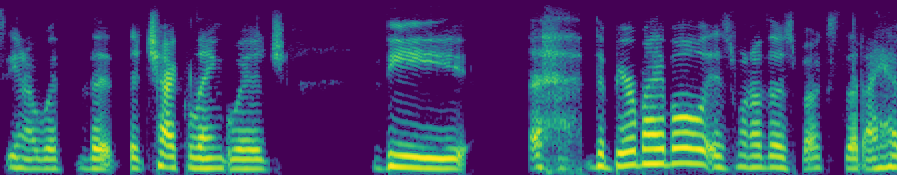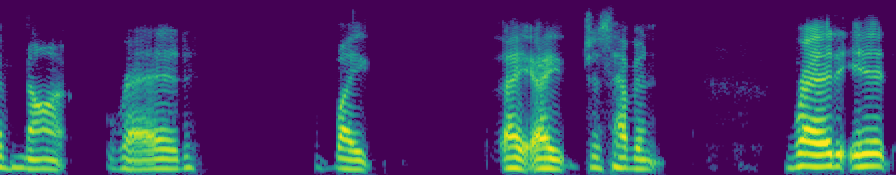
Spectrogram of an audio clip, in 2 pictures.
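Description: A woman with a voice on the low side co-hosts a podcast, rambling through casual chat with lots of fillers and self-deprecating remarks. The recording is muffled, with no echo.

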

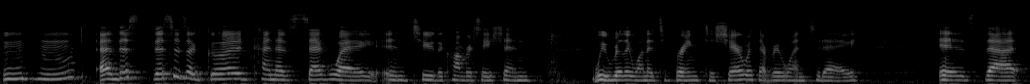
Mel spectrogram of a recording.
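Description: A woman's voice: medium pitch, flat delivery, unhurried. A woman hosting a podcast, talking casually and earnestly as she tells a client story. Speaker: podcast host, real estate agent.

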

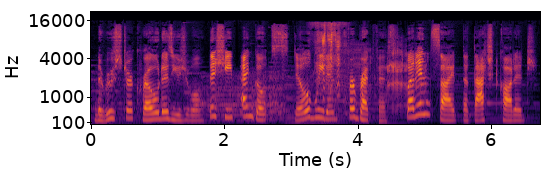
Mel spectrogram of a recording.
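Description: A woman narrating a children's story in an expressive storybook reading voice. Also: mid-range voice.

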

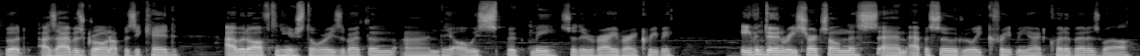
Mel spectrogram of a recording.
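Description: A man's voice: medium pitch, darkish tone, clean tone. A young man hosting a podcast, chatty and self-mocking, sounding nasal and bunged up. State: congested with a cold. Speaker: podcast host. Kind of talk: casual podcast monologue.

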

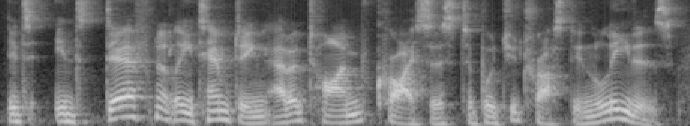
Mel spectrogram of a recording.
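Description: A middle-aged man with an Australian accent, a pastor, gives informal Bible commentary on his podcast in a conversational, plain-spoken style with occasional chuckles. He has a mid-range, very animated voice at a moderate pace.

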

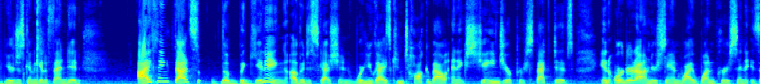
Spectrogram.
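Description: A woman's voice: on the high side, a bit bright, slight background noise. A woman hosting a solo podcast, talking candidly in a conversational way with frequent fillers and restarts, and a self-described sarcastic streak. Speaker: podcast host.

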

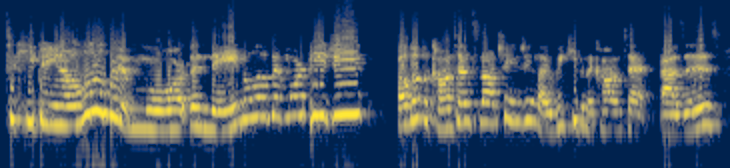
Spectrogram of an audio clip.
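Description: A young woman co-hosting a podcast, chatting loosely in heavy slang and laughing between lines. Her voice sits a bit high. The room rings around her with a roomy echo. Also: animated, a little fast, hardly any pauses. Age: young adult. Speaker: podcast co-host. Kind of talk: casual chat. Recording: echoey room.

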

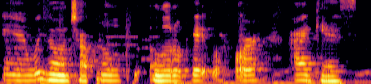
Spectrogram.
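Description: Woman host, hoarse and nearly voiceless, slangy casual chat, roomy sound with music behind. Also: medium pitch, little pitch movement, normal speed, darkish tone. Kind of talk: casual co-hosted chat show.

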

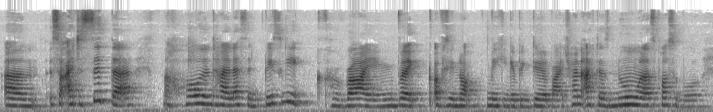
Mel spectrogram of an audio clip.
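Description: A woman's voice: mid-range voice, fairly quick, a bit bright. A woman telling a personal story as a guest in casual chat, chatty, with many filler words, acting out quoted lines.

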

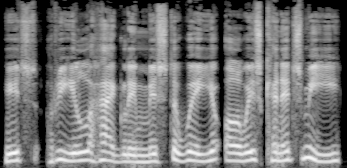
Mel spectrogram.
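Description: A man's voice: on the high side, measured pace, dry recording, studio quality, pitched above the performer's own voice, natural voice. A man voicing a tiny, simple, eager fairy rogue with a Scottish accent, nervous and earnest, in an audiobook. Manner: excitable, earnest, dialect-heavy.

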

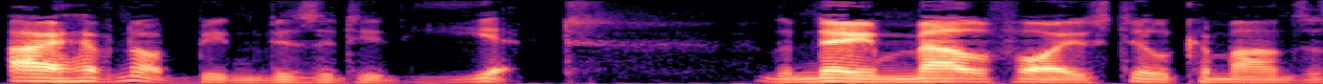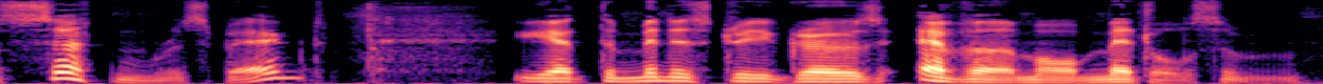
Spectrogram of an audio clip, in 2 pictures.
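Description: Storybook villain: man voicing a disdainful aristocrat, clipped and cold, lively pitch. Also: measured pace, no room sound, lo-fi sound, heavily acted. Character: cold haughty aristocratic wizard father.

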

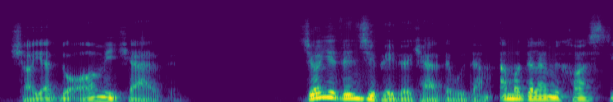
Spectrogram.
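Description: A man narrating an audiobook story in an emotional, slow and dramatic way. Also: deep voice, mellow.

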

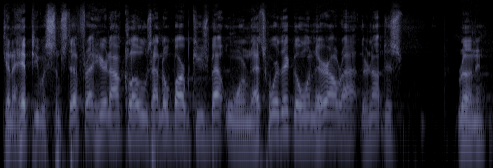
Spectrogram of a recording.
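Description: A man preaching a sermon, impassioned, his delivery swelling into shouted cries. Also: fairly high pitch, steady tone, a little fast, in a large hall. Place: church sanctuary.

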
